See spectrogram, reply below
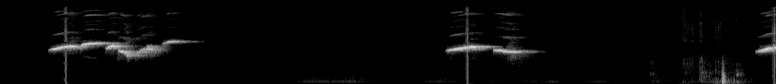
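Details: Female white-rumped shama giving the call that lures males into singing: three whistled phrases spaced a few seconds apart, the first long and tumbling, the second short and two-noted, plus a faint low knock.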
